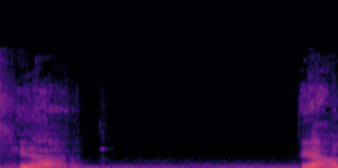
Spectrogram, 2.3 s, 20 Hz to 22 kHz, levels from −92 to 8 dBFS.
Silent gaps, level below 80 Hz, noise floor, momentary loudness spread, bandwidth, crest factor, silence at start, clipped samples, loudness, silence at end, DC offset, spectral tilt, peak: none; under -90 dBFS; -63 dBFS; 24 LU; 16 kHz; 18 dB; 0 s; under 0.1%; -41 LUFS; 0 s; under 0.1%; -5 dB/octave; -24 dBFS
